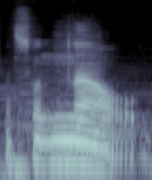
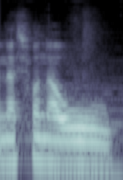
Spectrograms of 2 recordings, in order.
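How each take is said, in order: First: The final L becomes a weak U sound. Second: The final L becomes a full, strong U sound. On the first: The speaker calls it right. "L no final tem um som de U fraco" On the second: The speaker calls it wrong. "Não é nacional U, não"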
